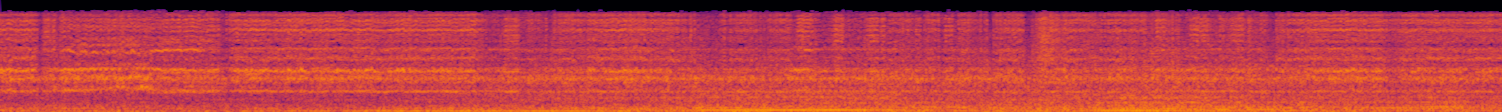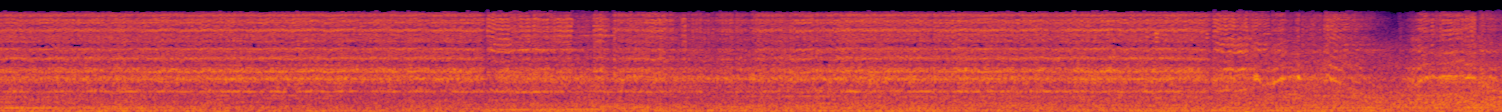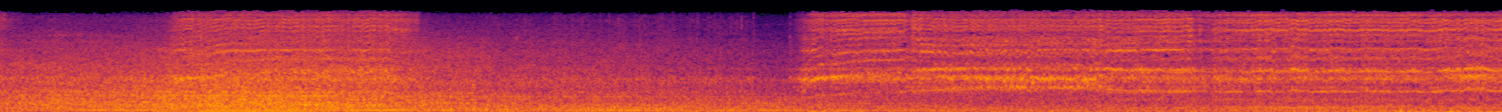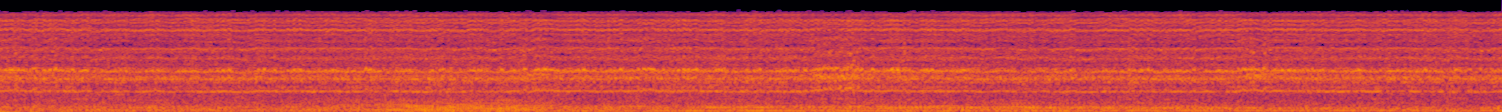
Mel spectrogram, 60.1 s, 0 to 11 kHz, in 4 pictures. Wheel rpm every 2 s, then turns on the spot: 160, 160, 160, 160, 160, 160, 160, 160, 160, 160, 160, 160, 160, 160, 70, 20, 130, 50, 20, 120, 160, 160, 160, 160, 160, 160, 160, 160, 160, 160.
34-38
